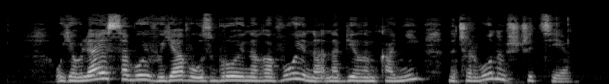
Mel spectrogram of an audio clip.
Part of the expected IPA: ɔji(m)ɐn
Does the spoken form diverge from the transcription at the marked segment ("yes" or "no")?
yes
